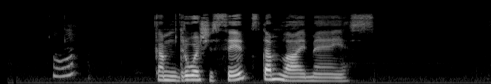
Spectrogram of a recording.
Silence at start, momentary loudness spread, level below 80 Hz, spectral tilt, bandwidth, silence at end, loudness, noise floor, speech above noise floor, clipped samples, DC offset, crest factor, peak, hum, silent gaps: 0.55 s; 18 LU; -62 dBFS; -4 dB/octave; 11.5 kHz; 1.2 s; -21 LUFS; -62 dBFS; 41 dB; under 0.1%; under 0.1%; 20 dB; -4 dBFS; none; none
